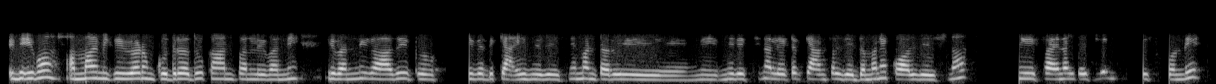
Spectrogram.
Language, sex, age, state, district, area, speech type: Telugu, other, 18-30, Telangana, Mahbubnagar, rural, conversation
